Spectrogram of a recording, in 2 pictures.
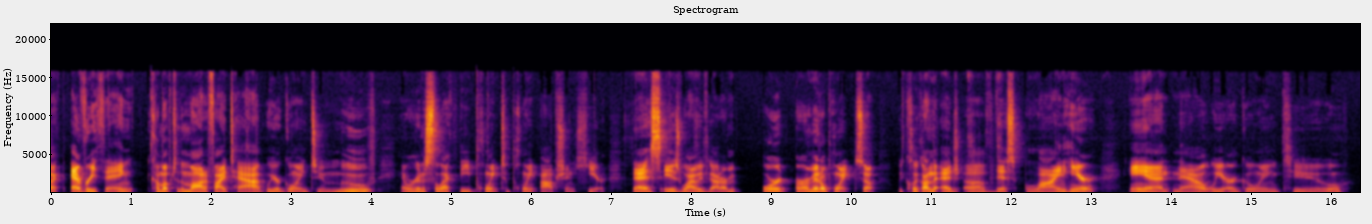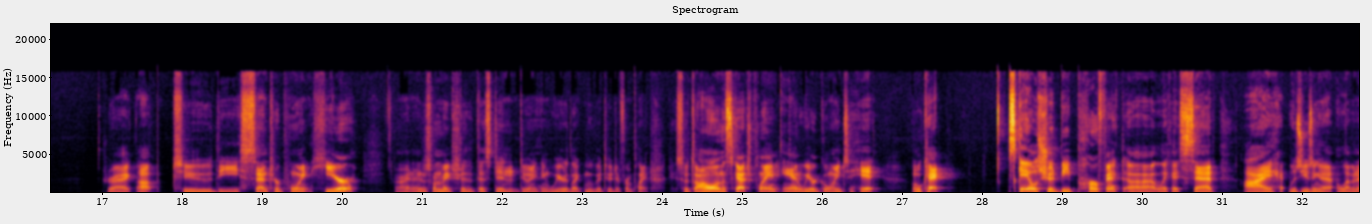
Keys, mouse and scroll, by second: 1.1 click, 2.3 click, 5.2 click, 6.3 scroll down 1, 7.0-8.1 scroll down 5, 10.5 click, 10.9 scroll down 1, 11.3 scroll up 1, 11.7 scroll down 2, 12.4 scroll up 2, 15.3-16.8 drag, 18.7 click, 21.2 click, 25.4 click, 30.3 click.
